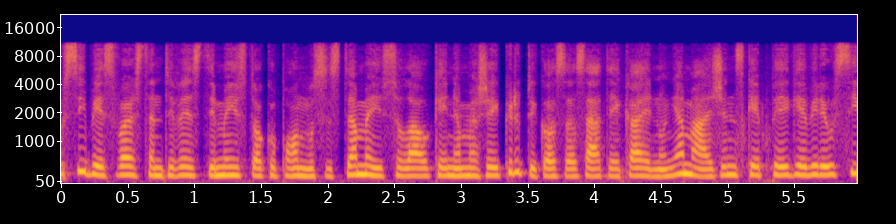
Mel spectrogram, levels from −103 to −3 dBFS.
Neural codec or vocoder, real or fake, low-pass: codec, 16 kHz in and 24 kHz out, 0.9 kbps, LongCat-Audio-Codec, fine tuned four codebook decoder; fake; 10.8 kHz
